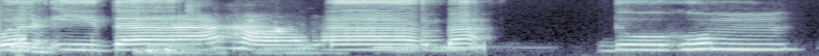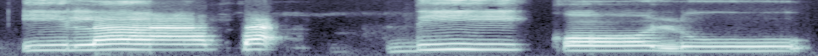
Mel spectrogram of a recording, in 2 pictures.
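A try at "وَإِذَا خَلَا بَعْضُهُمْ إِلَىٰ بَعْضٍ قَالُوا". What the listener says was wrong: Ini ada dengung nak. Ba'ding ding ko dengungnya dengung tebal. Din ketemu qaf. Ang tebal.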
